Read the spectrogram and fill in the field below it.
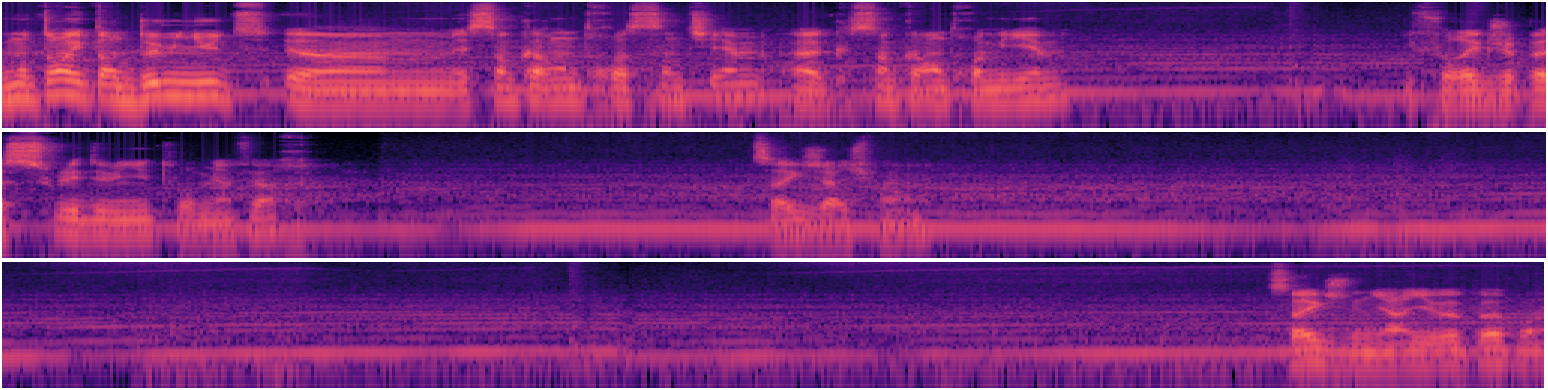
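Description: A racing car engine hums steadily and rises in pitch as it speeds up.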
